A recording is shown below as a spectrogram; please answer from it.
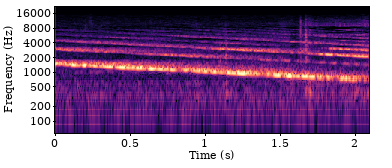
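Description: A wailing siren: its pitch falls slowly through one long downward sweep.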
